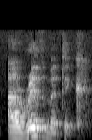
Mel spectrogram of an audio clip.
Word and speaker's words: arithmetic: Arithmetic. La TH aquí se pronuncia D.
